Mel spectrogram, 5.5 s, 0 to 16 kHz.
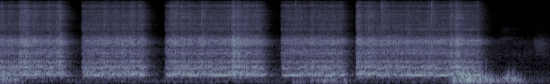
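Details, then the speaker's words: Coil device with contact breaker (platina) set at 500: harsh raspy buzz in sub-second bursts cutting out between, rough and uneven; dirt on the points, which need routine smoothing. "udah Hai kuat ya hanya ada kotoran di platinanya nih"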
